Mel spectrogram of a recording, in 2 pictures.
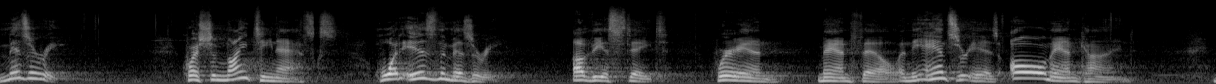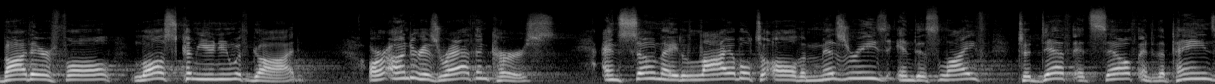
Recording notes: At Redeemer Presbyterian Church in Charleston, SC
